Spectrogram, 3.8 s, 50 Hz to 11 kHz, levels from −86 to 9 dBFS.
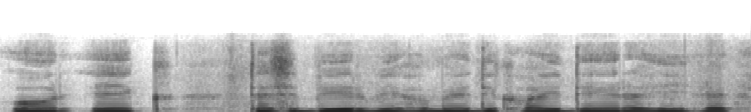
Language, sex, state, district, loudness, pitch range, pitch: Hindi, male, Uttar Pradesh, Saharanpur, -13 LUFS, 150-155 Hz, 150 Hz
